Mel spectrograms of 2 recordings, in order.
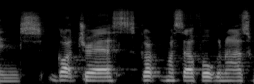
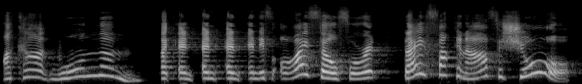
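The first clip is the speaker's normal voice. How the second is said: real upset venting; 7 semitones higher, 4 dB louder than usual. Real, not acted. Woman upset she can't warn the other women, impassioned. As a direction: let the anguish climb, stretching the key words.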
